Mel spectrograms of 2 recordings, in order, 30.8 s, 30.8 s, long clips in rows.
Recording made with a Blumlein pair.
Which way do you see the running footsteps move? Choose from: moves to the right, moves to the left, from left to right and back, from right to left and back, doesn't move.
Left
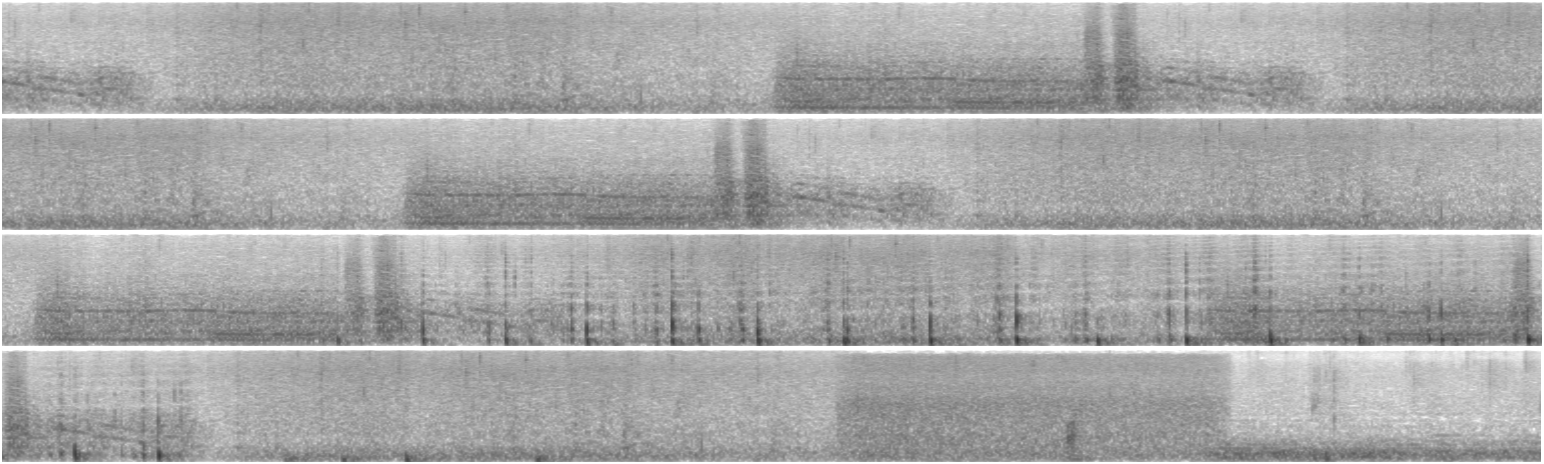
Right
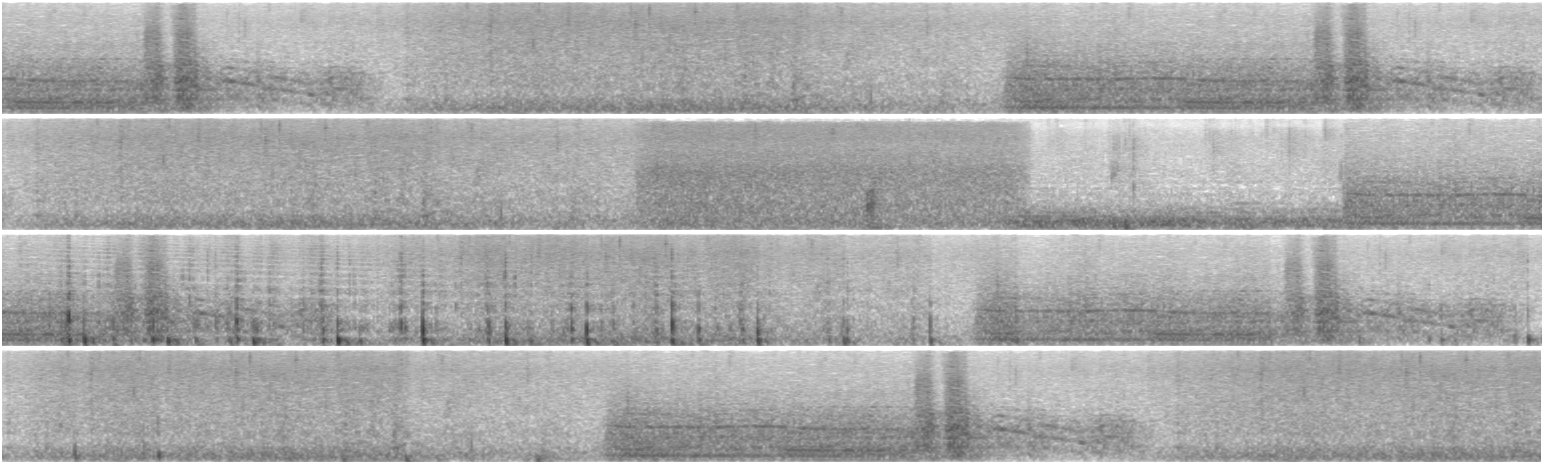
moves to the left.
